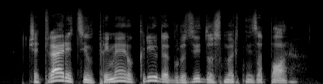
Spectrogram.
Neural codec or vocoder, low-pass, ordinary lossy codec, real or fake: codec, 32 kHz, 1.9 kbps, SNAC; 14.4 kHz; none; fake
